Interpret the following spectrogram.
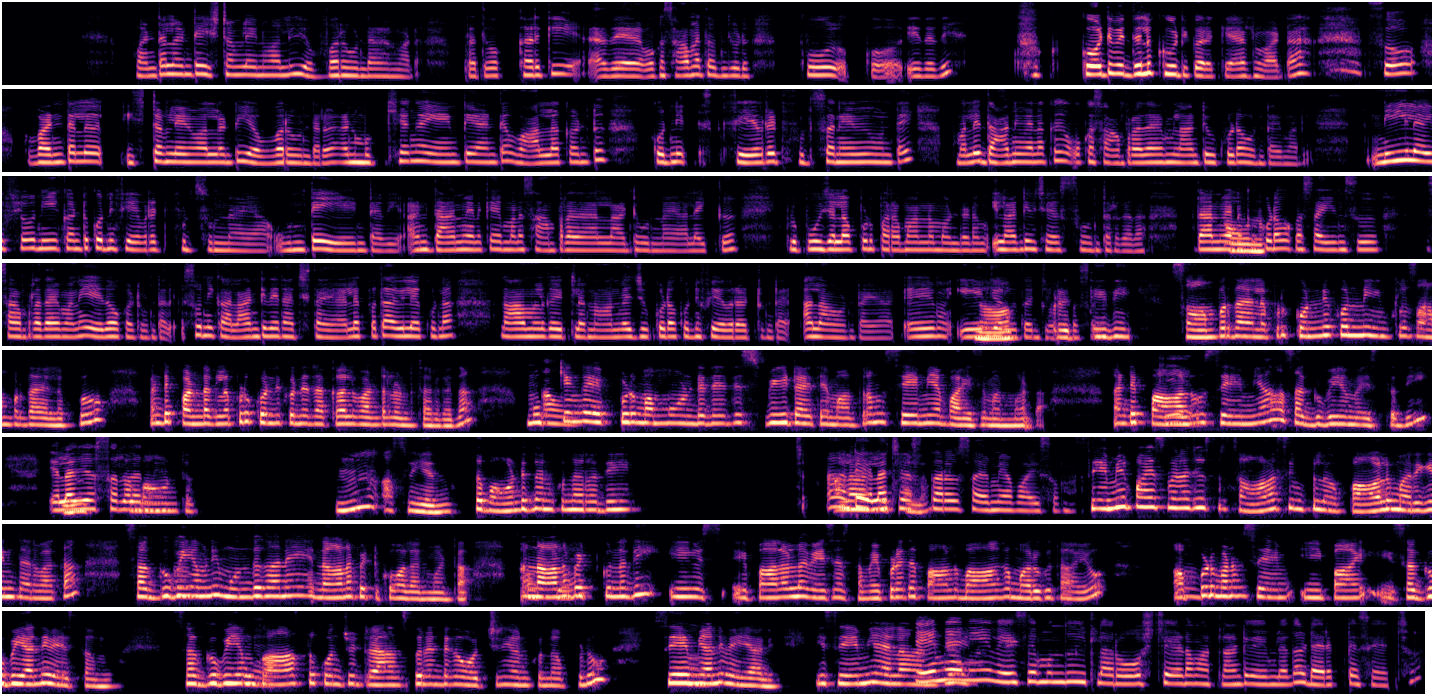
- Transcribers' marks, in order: in English: "సో"; in English: "అండ్"; in English: "ఫేవరెట్ ఫుడ్స్"; in English: "లైఫ్‌లో"; in English: "ఫేవరెట్ ఫుడ్స్"; in English: "అండ్"; in English: "లైక్"; in English: "సైన్స్"; in English: "సో"; in English: "నార్మల్‌గా"; in English: "నాన్‌వెజ్‌వి"; in English: "ఫేవరెట్"; in English: "స్వీట్"; other background noise; tapping; in English: "సేమ్"; in English: "ట్రాన్స్‌పరెంట్‌గా"; in English: "రోస్ట్"; in English: "డైరెక్ట్"
- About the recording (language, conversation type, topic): Telugu, podcast, మీ ఇంట్లో మీకు అత్యంత ఇష్టమైన సాంప్రదాయ వంటకం ఏది?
